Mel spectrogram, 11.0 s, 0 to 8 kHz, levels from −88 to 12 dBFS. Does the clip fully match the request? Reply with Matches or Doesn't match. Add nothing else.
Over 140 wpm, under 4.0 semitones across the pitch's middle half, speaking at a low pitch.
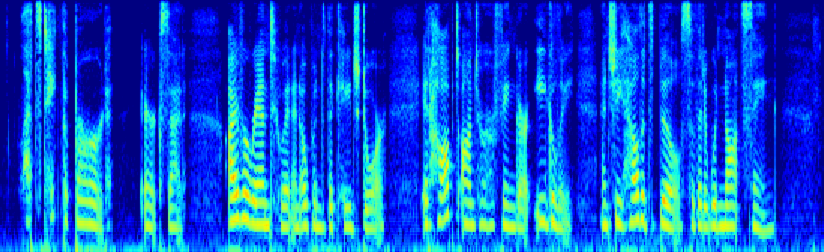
Doesn't match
